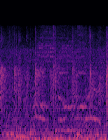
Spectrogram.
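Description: An audience claps steadily for a couple of seconds, a dense, even patter of hands at moderate loudness with a faint tonal murmur underneath and no clear cheering.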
